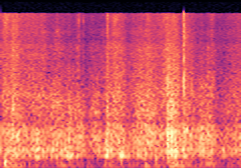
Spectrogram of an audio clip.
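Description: Faint rustling and light clicks of a cardboard shoe box and its packaging being handled as the trainers are lifted out.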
